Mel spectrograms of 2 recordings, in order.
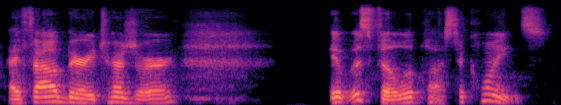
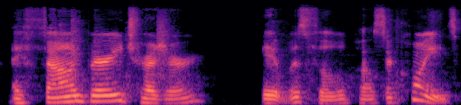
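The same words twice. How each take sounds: First: There is a long pause between the clauses. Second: There is a short pause between the clauses.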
